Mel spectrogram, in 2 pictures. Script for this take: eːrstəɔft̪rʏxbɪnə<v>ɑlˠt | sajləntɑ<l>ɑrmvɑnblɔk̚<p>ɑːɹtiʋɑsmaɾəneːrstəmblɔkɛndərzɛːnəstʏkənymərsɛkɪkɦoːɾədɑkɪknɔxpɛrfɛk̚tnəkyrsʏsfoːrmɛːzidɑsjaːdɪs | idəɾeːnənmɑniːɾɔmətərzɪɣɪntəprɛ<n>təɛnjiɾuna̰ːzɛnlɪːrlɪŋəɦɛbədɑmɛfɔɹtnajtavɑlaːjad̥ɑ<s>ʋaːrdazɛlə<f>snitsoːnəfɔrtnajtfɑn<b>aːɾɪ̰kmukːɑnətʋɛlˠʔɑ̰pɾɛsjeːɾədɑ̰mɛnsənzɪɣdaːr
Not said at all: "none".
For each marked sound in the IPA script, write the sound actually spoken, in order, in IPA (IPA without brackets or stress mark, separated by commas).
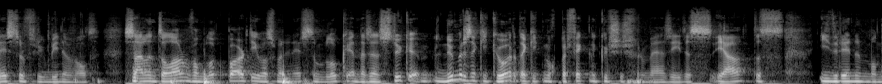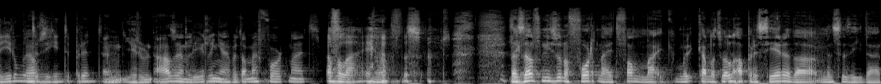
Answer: v, l, p, n, s, f, m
